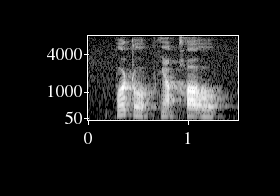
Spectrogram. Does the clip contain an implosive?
no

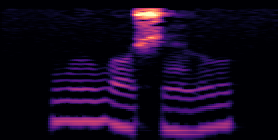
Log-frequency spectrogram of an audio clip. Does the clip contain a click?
no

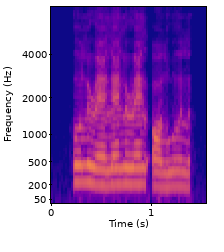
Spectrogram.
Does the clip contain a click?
no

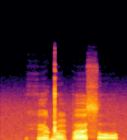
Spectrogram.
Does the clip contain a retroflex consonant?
yes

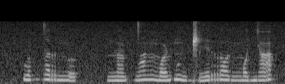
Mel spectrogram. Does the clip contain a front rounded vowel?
no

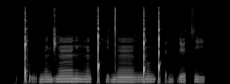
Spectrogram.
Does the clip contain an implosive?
yes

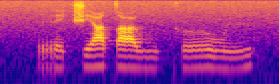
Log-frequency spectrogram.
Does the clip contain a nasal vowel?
no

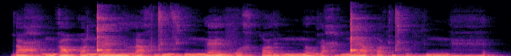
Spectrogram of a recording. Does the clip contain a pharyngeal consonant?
yes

